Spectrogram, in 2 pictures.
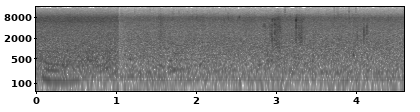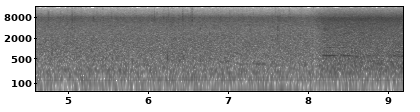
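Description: A muddy stream runs and trickles nearby.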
